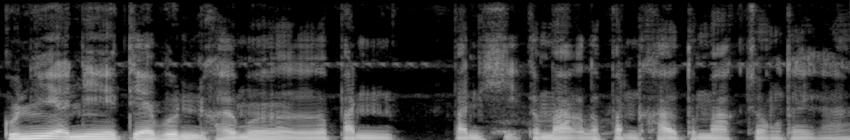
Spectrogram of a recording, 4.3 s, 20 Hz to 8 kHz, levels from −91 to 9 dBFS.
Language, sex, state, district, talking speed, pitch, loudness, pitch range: Wancho, male, Arunachal Pradesh, Longding, 240 wpm, 100 Hz, -17 LUFS, 95-110 Hz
